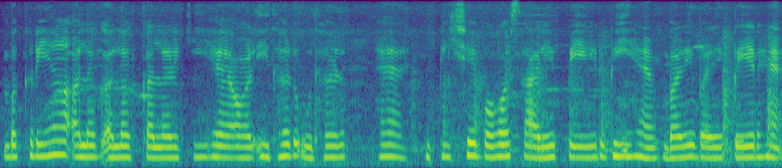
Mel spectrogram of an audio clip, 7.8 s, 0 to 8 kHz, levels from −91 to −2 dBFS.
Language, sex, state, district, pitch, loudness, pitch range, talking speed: Hindi, female, Bihar, Katihar, 200 Hz, -17 LUFS, 195-210 Hz, 130 wpm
